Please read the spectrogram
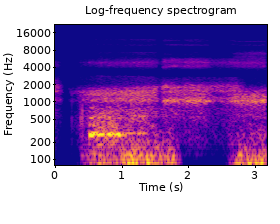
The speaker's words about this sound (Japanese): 本当だ。耳元でハーハーしてるだけで、おちんちん大きくなってる。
